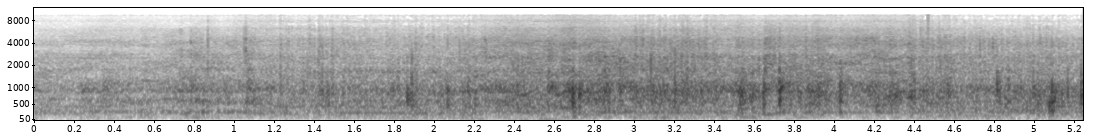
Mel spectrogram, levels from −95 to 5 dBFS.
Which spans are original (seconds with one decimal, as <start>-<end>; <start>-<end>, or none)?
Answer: 1.2-2.2; 3.0-3.4; 4.4-5.2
